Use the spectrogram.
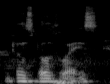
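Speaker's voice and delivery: breathy whispered echo; whispering. Real, not acted. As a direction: whisper it back to yourself, moved. Host repeats phrase softly.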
